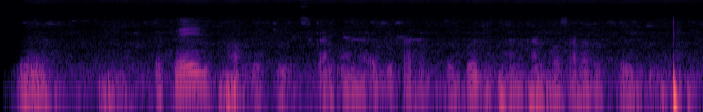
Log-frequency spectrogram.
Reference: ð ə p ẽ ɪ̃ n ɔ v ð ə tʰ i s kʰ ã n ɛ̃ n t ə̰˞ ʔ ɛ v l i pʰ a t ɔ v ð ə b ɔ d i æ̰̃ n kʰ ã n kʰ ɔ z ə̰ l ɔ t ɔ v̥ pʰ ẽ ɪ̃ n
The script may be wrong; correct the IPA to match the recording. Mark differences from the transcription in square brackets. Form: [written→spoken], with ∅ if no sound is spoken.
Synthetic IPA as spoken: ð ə p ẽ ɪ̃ n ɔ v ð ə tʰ i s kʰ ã n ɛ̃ n t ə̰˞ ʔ ɛ v [l→ɹ] i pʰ a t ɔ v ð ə b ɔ d i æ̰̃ n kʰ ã n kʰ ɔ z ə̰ l ɔ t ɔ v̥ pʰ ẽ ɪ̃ n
